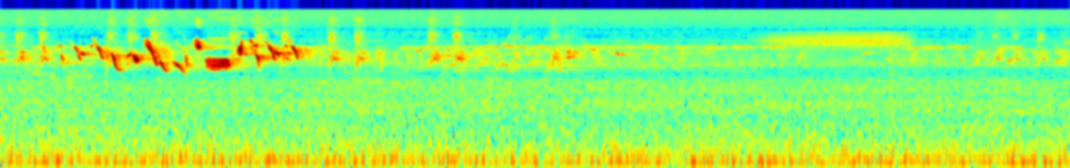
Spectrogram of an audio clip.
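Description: A songbird sings a quick run of loud, sweeping whistled notes for about two seconds near the start, then fainter birdsong goes on over a steady low rumble.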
